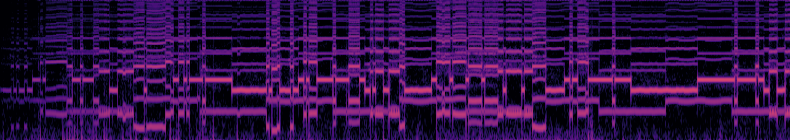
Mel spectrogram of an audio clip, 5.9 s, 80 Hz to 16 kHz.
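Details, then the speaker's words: Australian Commodore 64 that otherwise works after dead test diagnosis: a chiptune intro plays with jumbled, wrong and missing notes and harsh buzzy tones throughout; the SID chip is bad and needs replacing. "Oh dear. Right, so I need a new SID chip."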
